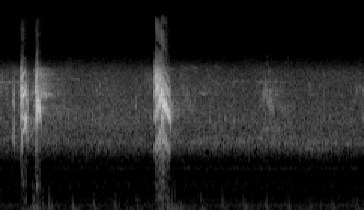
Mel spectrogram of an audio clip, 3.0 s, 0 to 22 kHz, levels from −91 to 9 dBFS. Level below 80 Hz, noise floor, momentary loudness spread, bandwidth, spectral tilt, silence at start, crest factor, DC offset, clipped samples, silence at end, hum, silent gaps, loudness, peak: -78 dBFS; -51 dBFS; 14 LU; 15.5 kHz; 6 dB/octave; 0.15 s; 20 dB; under 0.1%; under 0.1%; 1.6 s; none; none; -14 LUFS; -2 dBFS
